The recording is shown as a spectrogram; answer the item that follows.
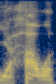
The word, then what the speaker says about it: Yahawah: the properly pronounced Yahawah in the Hebrew.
